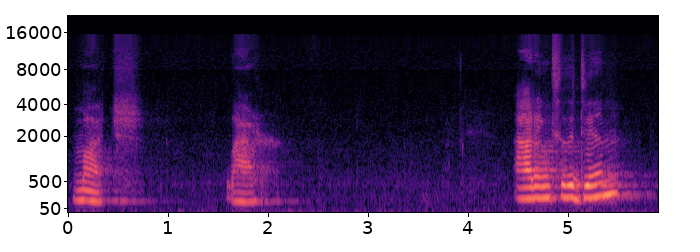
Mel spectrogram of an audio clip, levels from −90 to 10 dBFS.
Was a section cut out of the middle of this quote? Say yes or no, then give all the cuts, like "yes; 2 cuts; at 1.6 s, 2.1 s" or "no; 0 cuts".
no; 0 cuts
